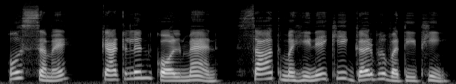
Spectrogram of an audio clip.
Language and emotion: Hindi, neutral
